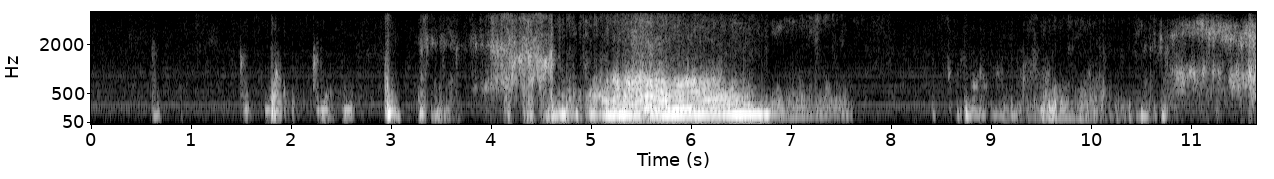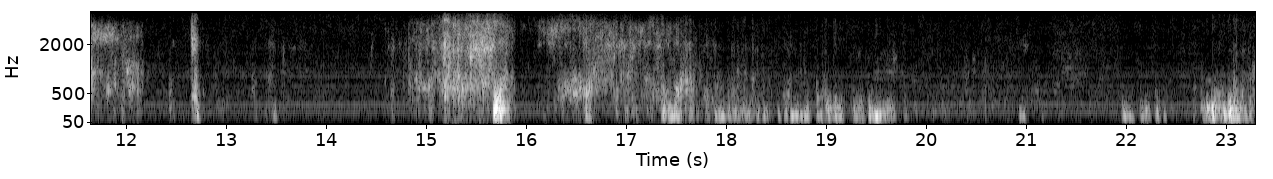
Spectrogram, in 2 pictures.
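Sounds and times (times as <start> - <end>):
car engine rumbling and revving while being driven: 4.6 - 7.6.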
